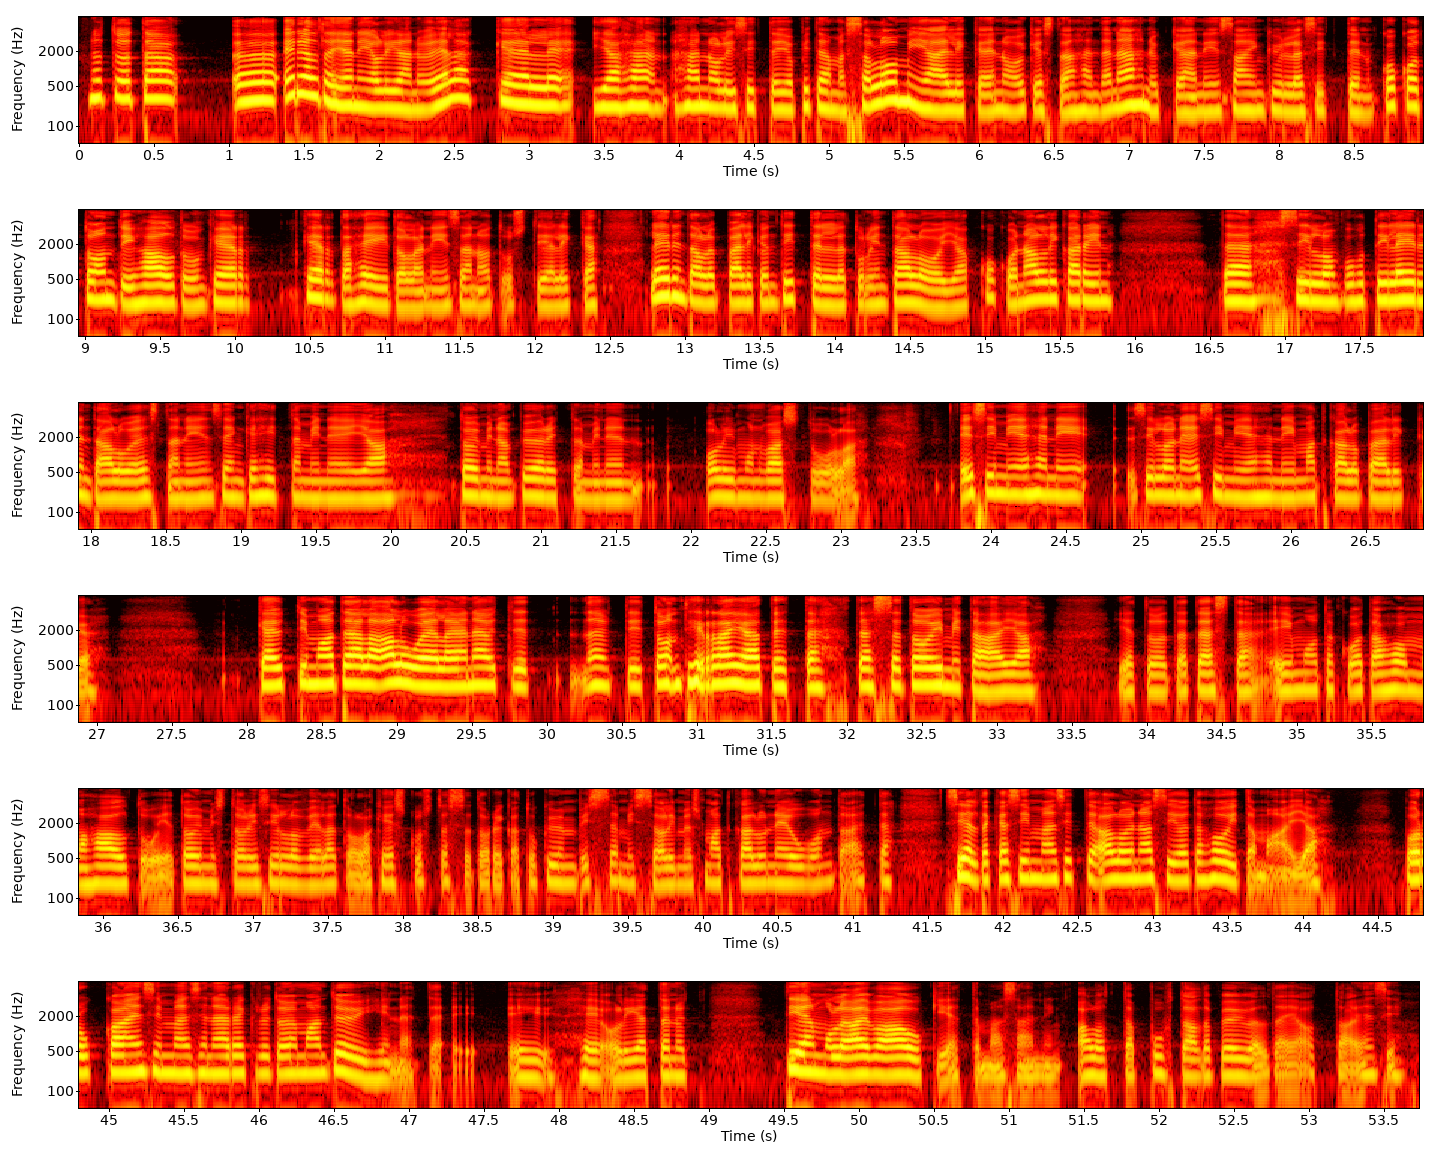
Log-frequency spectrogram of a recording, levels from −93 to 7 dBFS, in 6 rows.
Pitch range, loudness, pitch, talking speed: 180-220 Hz, -21 LUFS, 195 Hz, 135 wpm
